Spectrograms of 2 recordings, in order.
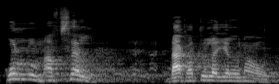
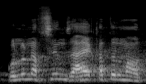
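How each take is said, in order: First: The second word ends in 'al', softened consonants. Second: The second word ends in 'in', full consonants. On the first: The speaker calls it wrong. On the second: The speaker calls it right.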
